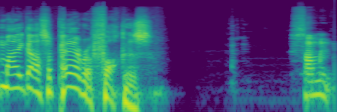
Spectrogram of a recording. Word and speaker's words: Fokker: looking at the screen, trying to pronounce this correctly, we got a little Fokker.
